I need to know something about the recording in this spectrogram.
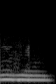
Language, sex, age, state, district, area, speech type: Odia, female, 30-45, Odisha, Sambalpur, rural, conversation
